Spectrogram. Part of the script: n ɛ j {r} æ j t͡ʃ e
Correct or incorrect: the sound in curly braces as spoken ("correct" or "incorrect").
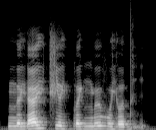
incorrect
